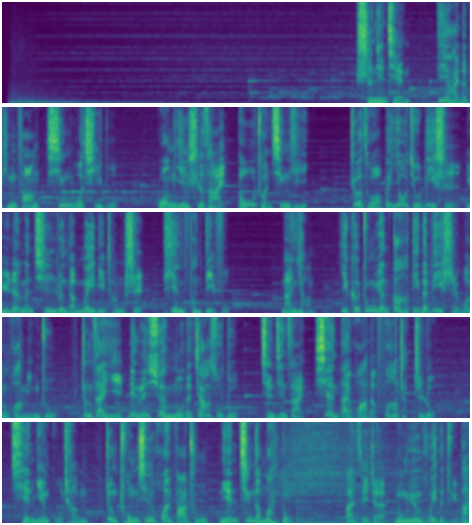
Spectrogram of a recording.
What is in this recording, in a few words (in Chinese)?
男 地产 房地产公司宣传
